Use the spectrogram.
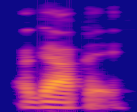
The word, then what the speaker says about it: agape: oh thank you Tiffany it's a Agape Agape okay according to Tiffany that's the correct spelling or correct corect U correct pronunciation Agape Okay so our purpose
